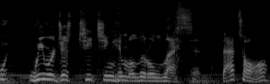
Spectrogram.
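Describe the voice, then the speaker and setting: Using a put-on character voice, a man talks fairly quickly at a high pitch against clear background noise. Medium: video game. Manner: stammering when scolded.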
